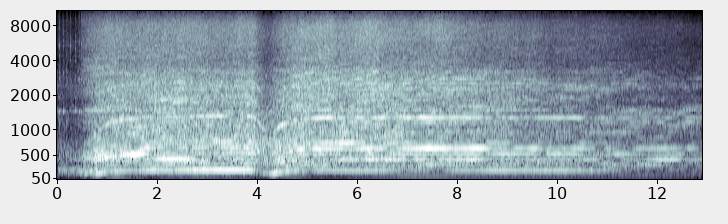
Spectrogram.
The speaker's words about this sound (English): That is a street sweeper, I think. And it's going to get even louder when the door opens. Or when the door is open. Listen. Prepare to die for your ears.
